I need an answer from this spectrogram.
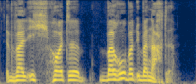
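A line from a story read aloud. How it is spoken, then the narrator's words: Stammer. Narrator (German): stammelt Ferdinande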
